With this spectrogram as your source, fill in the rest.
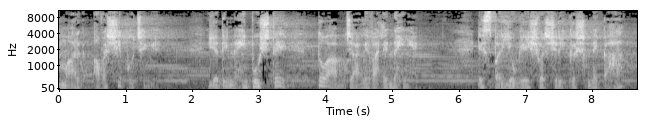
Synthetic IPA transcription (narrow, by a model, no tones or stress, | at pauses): maːɾɡa̰ːʋəʃjəpṵːt͡ʃʰḛ̃ːŋɡḛː | jɐd̪inɐ̰ɦĩpuːt͡ʃʰt̪e | t̪oaːp̚d͡ʒaːneʋa̰ːlenɐɦḭ̃ɦɛ̰̃ː | ɪspɐɾjoːɡeːʃʋəɾʃɾiːkɾɪʃɳənekɐ̰ɦaː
